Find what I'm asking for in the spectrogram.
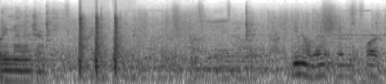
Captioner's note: knocking on door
